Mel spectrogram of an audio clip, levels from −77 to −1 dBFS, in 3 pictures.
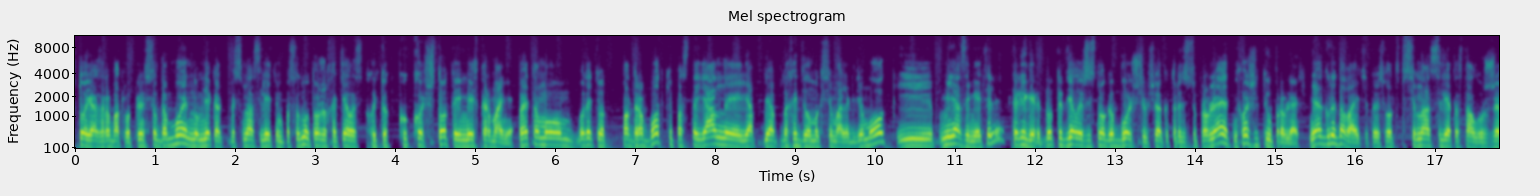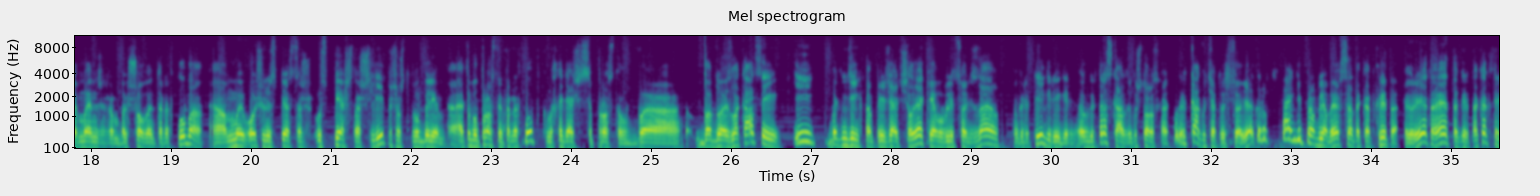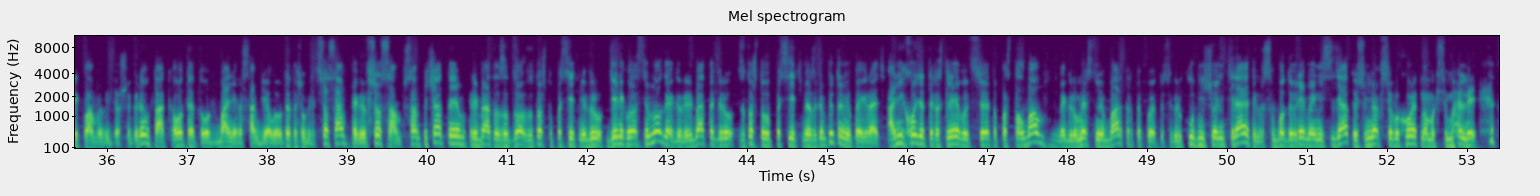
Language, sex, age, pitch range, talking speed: Russian, male, 30-49, 125-190 Hz, 250 wpm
